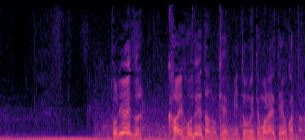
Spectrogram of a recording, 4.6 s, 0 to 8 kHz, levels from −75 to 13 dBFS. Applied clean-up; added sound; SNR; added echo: none; none; none; none.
